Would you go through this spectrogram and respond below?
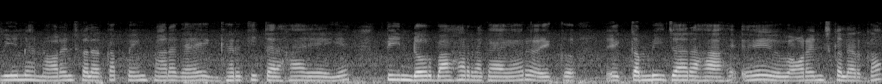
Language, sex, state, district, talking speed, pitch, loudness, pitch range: Hindi, female, Odisha, Sambalpur, 205 wpm, 195 Hz, -16 LUFS, 185-200 Hz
